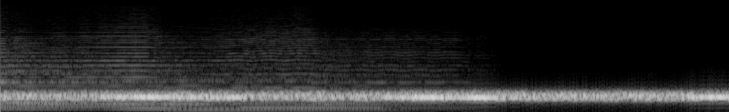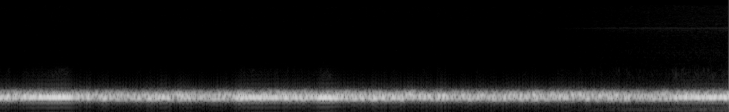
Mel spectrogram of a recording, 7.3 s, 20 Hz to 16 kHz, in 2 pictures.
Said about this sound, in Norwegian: Dette er sangen til 52 Blue, også kjent som Den ensomme hval. Er det en gutt? Er det en jente? Ingen vet, for ingen har noen gang sett denne skapningen, man har bare hørt den.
